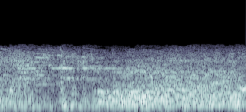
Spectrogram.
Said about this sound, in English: Then, a rustling of paper and a shattering of glass.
